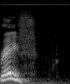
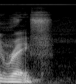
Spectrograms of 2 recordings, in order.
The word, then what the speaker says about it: Ralph: It's Rafe. That's how you pronounce it. Check it. – I don't know if we're talking about the same person. – Ralph Fiennes. It's not Ralph Fiennes. It's Ralph Fiennes. That's how you say it. It's definitely Rafe.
